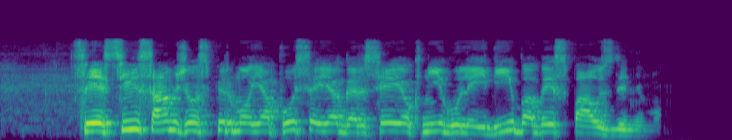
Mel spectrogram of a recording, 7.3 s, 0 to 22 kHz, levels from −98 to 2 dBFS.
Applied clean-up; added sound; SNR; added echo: none; none; none; none.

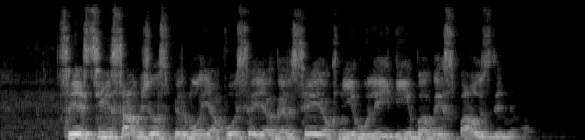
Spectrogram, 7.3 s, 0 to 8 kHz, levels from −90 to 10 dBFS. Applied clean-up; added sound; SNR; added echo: none; none; none; reverberation time 0.4 s.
